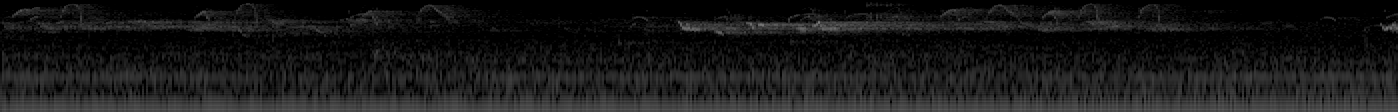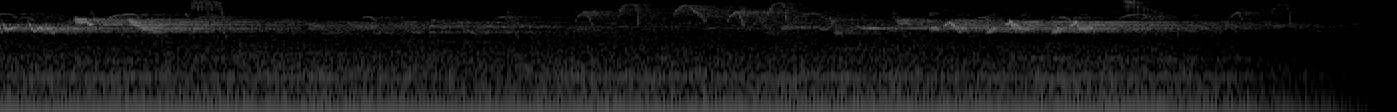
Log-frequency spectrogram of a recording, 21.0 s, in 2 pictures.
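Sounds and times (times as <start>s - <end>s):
songbird rapid chirping: 0.0s - 20.8s.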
